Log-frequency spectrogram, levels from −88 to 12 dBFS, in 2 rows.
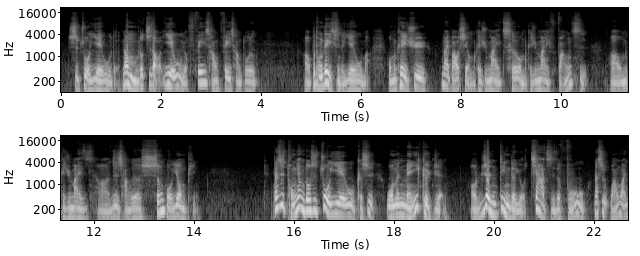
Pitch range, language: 100-155 Hz, Chinese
